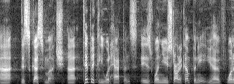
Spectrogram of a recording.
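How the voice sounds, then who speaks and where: This man speaks at a fairly quick pace with a medium pitch, a bright, sharp tone, and a slight Chilean accent. The recording is very clean with a silent background, and the sound is dry and close with no echo. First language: Spanish. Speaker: law professor. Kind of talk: panel discussion.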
